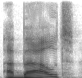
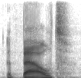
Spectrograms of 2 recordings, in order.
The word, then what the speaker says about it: about: Et euh, c'est pour ça que, que, nous, les Français, on a l'air complètement con quand on dit about. C'est en fait, c'est about. En fait, on prononce presque pas le E.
